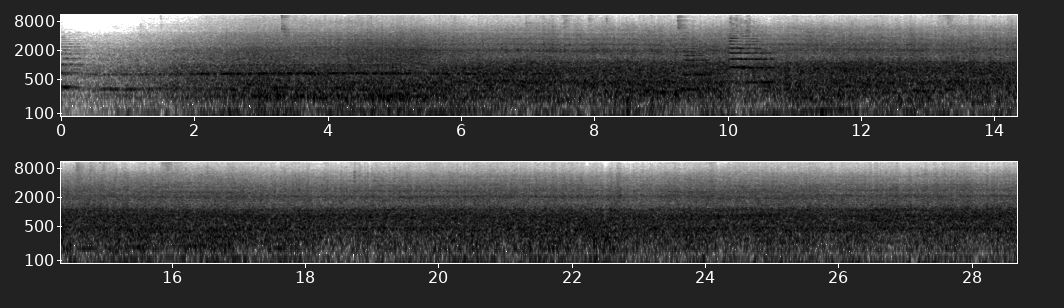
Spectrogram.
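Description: Electric-hauled express train passing a station platform at speed: the rush of the coaches and their wheels clattering over rail joints builds over the first few seconds and then holds loud and steady. A short horn blast sounds about ten seconds in.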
